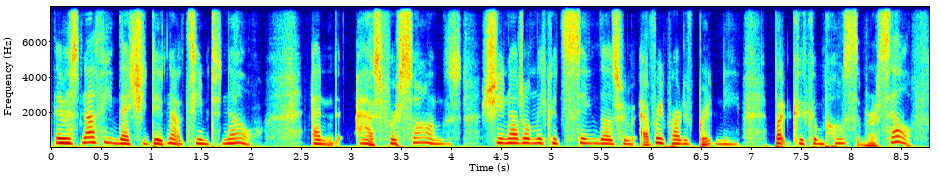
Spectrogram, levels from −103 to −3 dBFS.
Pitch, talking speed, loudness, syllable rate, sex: 225 Hz, 205 wpm, -19 LUFS, 5.4 syllables/s, female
